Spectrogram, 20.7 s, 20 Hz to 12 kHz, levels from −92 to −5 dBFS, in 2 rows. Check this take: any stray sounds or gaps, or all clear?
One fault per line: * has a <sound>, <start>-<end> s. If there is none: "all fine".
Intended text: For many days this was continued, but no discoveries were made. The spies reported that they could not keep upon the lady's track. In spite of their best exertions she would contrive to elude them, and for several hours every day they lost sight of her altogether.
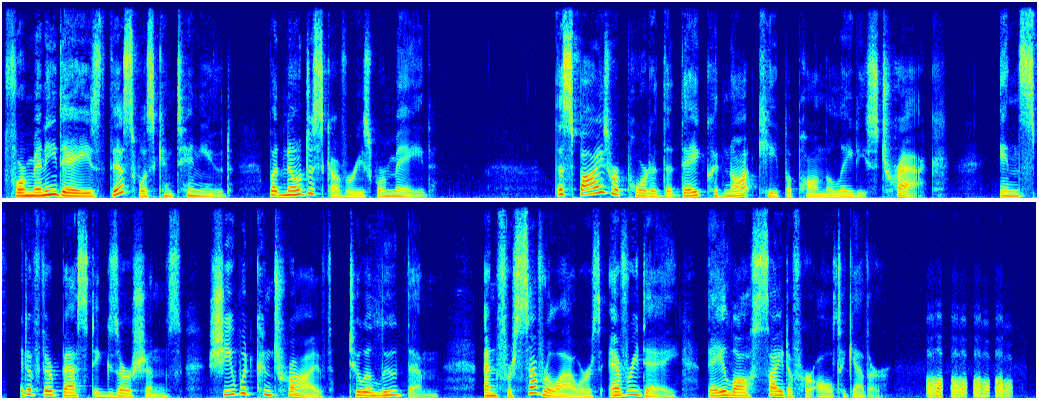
* has a dropout, 10.4-10.6 s
* has a laugh, 19.6-20.5 s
